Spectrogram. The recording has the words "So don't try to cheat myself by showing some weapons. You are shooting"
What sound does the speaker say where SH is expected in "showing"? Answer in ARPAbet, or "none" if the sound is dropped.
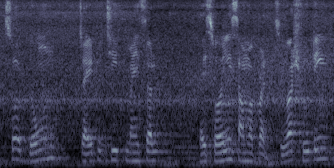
S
